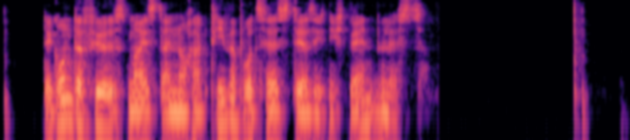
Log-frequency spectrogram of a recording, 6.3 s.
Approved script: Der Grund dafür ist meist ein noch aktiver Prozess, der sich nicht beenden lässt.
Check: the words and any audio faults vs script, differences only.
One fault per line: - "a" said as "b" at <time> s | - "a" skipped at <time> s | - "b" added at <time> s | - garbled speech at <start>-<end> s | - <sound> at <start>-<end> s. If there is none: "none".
none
